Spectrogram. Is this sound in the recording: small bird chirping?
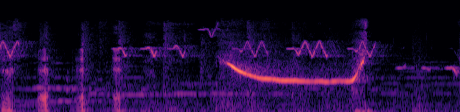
yes

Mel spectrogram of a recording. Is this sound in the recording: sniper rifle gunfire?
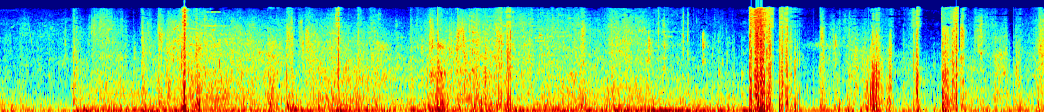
yes

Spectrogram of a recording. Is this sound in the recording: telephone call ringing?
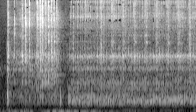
yes

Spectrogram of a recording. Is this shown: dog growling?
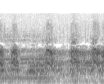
yes

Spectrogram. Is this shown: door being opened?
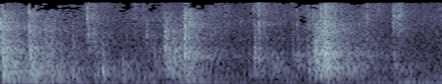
yes

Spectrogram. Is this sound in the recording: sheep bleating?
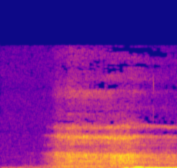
no

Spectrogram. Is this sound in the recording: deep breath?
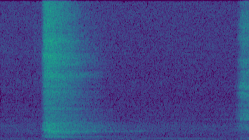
yes

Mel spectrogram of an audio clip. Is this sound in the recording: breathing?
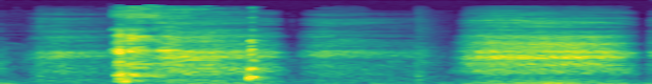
yes

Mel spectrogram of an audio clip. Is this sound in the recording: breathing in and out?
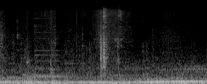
no

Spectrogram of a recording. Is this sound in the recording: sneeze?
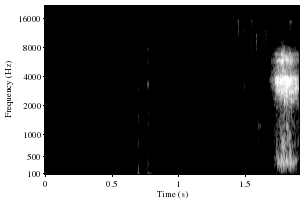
yes

